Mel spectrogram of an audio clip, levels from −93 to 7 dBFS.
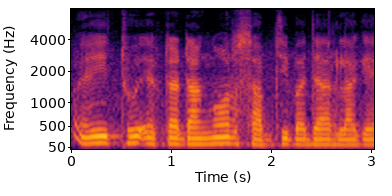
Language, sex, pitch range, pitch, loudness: Sadri, male, 110-130 Hz, 120 Hz, -18 LUFS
